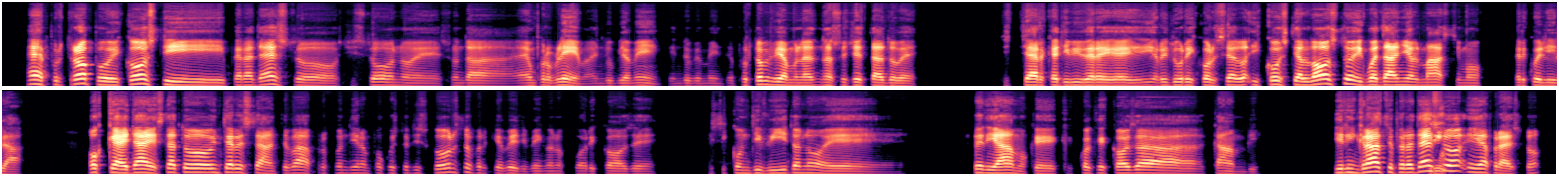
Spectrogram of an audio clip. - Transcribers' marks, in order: none
- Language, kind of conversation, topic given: Italian, podcast, Che consigli daresti a chi vuole diventare più sostenibile ma non sa da dove cominciare?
